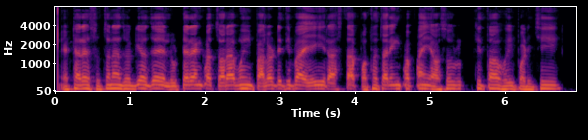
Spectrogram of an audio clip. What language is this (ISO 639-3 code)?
ori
